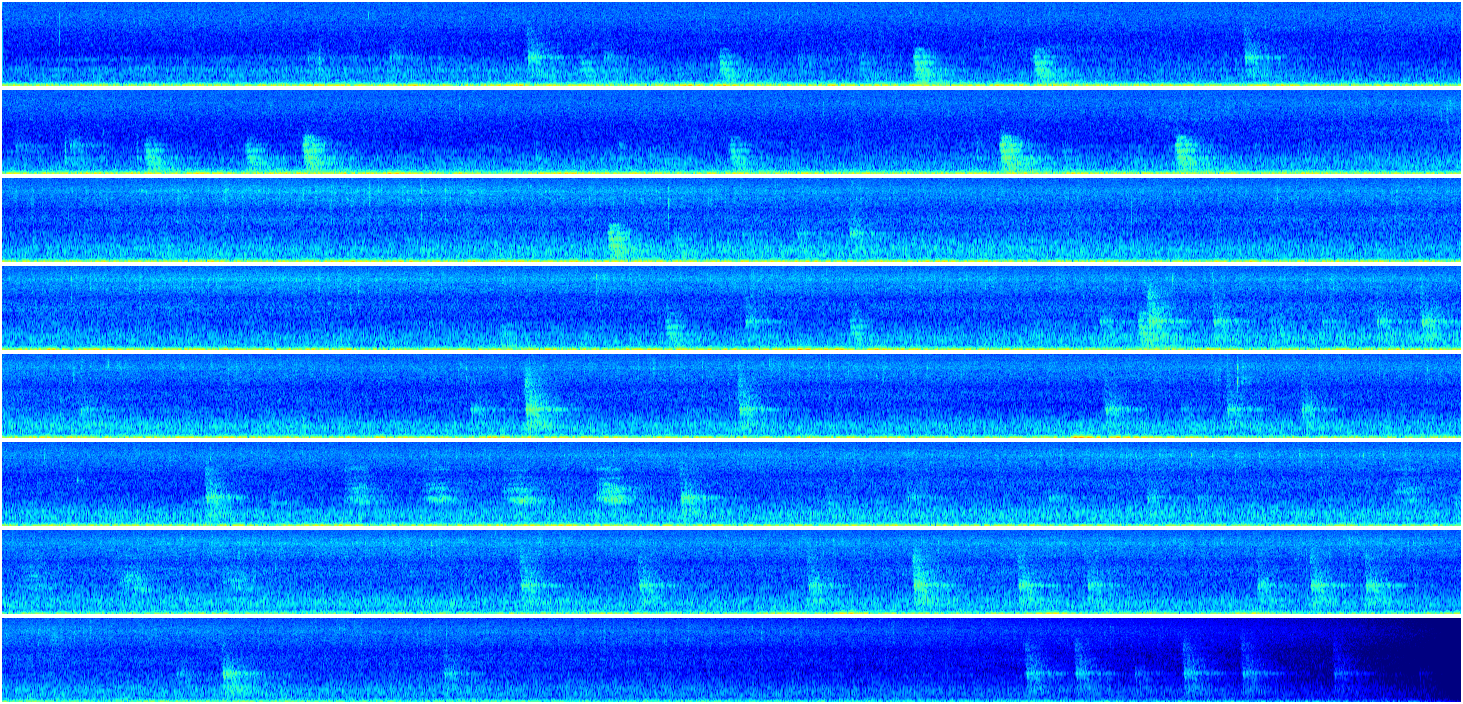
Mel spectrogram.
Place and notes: Collapsed metallic watertower still laying on the ground. The locals told me the watertower collapsed from the strong wind. Small omni mics and geophone were used in this recording.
